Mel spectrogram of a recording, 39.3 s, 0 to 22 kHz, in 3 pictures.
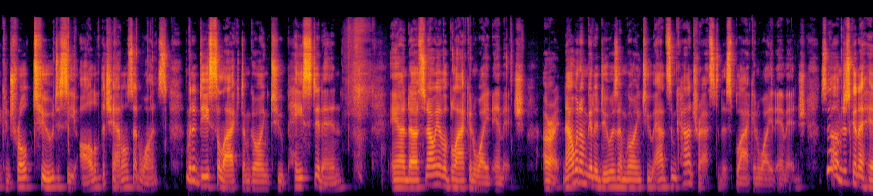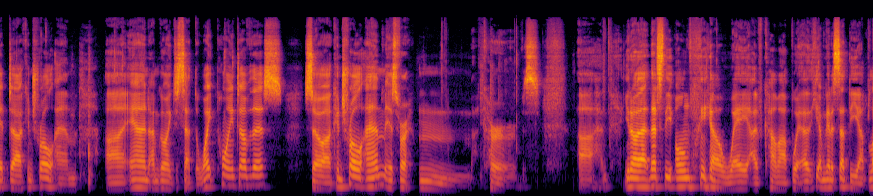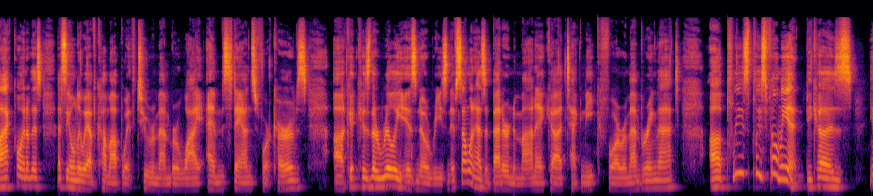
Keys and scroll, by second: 1.0 super+2, 2.5 super+d, 4.6 super+v, 6.7 space, 13.3 super+m, 21.2 super+=, 21.7 super+=, 22.8 space.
